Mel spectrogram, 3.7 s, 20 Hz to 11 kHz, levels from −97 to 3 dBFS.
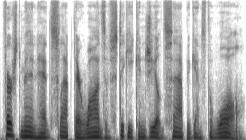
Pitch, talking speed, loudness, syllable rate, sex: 95 Hz, 225 wpm, -18 LUFS, 5.2 syllables/s, male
